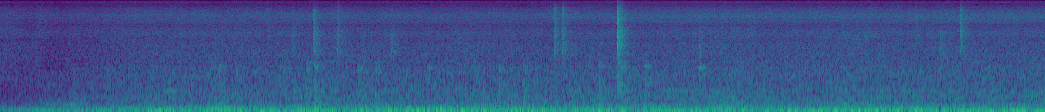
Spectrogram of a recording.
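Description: A lift motor hums steadily as the car rises.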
